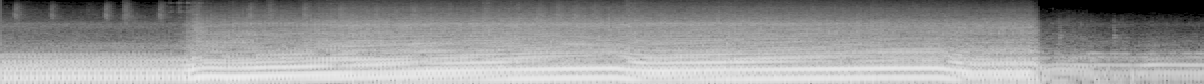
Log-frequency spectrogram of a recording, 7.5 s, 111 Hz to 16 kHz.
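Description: Supercharged 6.2-litre LT4 V8 of a third-generation Cadillac CTS-V with open exhaust dumps, heard from inside the cabin: running steadily, then going to full throttle about a second in and climbing in pitch. The pitch drops once at an upshift near four seconds in and climbs again, then the engine backs off sharply about six and a half seconds in.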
